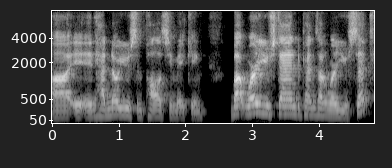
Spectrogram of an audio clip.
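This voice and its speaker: A man speaks with an Arizona accent. His pitch is fairly high and his pace moderate. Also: ordinary pitch variation. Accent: American, Arizona. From US, Arizona. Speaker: think tank head. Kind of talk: panel discussion.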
